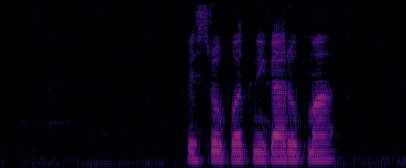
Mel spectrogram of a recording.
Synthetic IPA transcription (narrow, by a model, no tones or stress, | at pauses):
t̪esropʌt̪nikaɾupma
